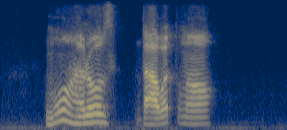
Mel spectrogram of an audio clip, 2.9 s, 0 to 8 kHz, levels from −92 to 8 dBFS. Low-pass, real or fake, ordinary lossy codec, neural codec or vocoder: 7.2 kHz; fake; Opus, 24 kbps; codec, 16 kHz in and 24 kHz out, 0.8 kbps, FocalCodec, streaming, 65536 codes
